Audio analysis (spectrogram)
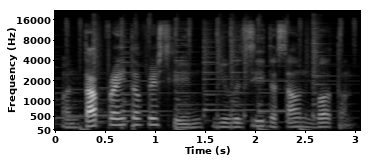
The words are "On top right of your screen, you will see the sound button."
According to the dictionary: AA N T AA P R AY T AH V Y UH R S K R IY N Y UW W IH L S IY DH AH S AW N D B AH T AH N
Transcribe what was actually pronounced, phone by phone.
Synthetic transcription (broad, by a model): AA N T AA P R AY T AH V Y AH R S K IY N Y UW W IH L S IY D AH S AW N D B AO T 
